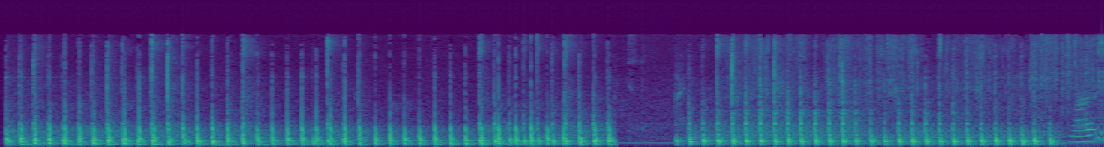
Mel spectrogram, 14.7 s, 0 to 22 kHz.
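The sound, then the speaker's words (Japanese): Two slabs of clay are slapped together to make a double layer while forming Matsushiro ware pottery over a tea-bowl mould: a fast, steady run of dull, flat thuds, about four or five per second, broken by one brief pause before the rapid slapping resumes. “そこの部分を二重にするためまずは2枚の土を叩き合わせていきます”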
